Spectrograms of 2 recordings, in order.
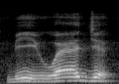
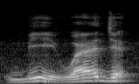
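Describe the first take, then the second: The two takes are said the same way.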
